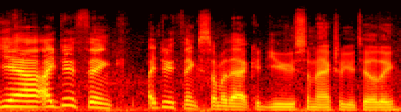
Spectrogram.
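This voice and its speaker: A man's voice at a moderate pace with very wide pitch swings. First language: Spanish (no longer spoken). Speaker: streamer. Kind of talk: casual chat.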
